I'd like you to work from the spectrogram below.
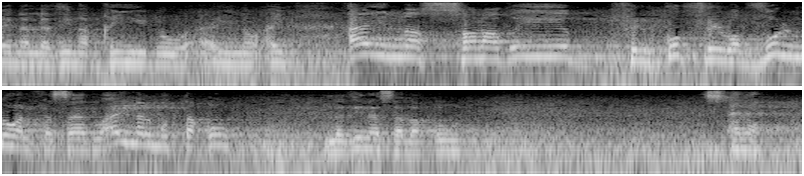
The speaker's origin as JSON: {"language": "Arabic", "country": "Egypt", "said": "أو عندنا في مصر، لماذا نذهب للبلاد الأخرى؟"}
